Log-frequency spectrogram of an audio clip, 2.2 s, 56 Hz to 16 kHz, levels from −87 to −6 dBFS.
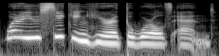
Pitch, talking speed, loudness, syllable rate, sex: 255 Hz, 245 wpm, -14 LUFS, 5.8 syllables/s, female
